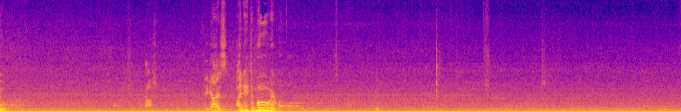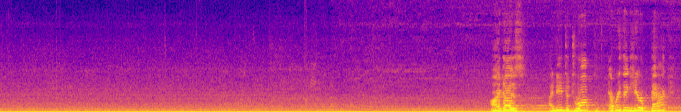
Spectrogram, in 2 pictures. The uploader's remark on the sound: 9-1-1 TV Series on set/site city hall streets sounds and action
